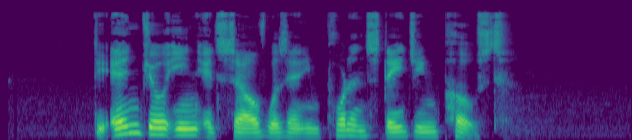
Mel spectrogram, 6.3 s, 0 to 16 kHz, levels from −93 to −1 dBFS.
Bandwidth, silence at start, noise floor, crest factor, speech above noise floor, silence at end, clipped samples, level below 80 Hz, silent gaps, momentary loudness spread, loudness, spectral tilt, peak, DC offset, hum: 11.5 kHz; 0.95 s; -76 dBFS; 20 dB; 52 dB; 1.3 s; under 0.1%; -76 dBFS; none; 12 LU; -25 LUFS; -5 dB/octave; -6 dBFS; under 0.1%; none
